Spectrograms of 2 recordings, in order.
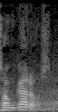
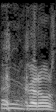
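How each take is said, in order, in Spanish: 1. Se dice con la pronunciación aragonesa local. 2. Se dice con la pronunciación estándar del español. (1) "porque hablamos de esa manera, los maños" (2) "en lugar de decir húngaros"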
